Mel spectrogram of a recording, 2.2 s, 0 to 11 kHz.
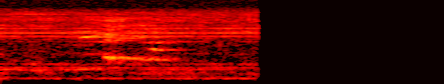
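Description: A faint, short, high gliding cry, like an animal's call, over a low steady hum. The audio cuts off to silence about 1.3 s in.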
